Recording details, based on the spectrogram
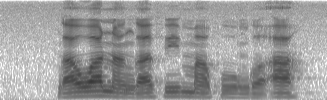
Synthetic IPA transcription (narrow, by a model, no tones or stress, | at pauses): ŋɡawanaŋɡaɸimaɸuŋɡɔʔa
